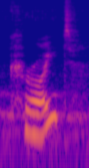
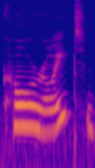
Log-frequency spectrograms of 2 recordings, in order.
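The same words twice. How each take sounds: First: The first O is left out. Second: The first O is clearly pronounced. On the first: The speaker calls it right. "you're not supposed to pronounce the first O" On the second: The speaker calls it wrong. "It's spelled like Koroit"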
